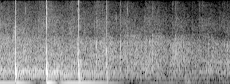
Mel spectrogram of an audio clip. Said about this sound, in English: Had a lot of clapping this morning. That's okay.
